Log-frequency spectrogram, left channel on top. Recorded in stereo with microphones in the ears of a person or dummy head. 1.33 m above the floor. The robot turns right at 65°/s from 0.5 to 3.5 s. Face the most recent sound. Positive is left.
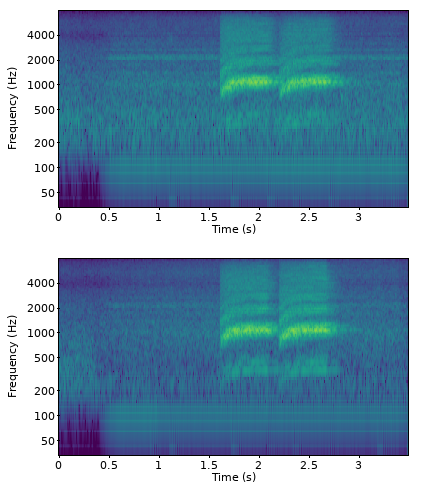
turn(degrees=-55)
